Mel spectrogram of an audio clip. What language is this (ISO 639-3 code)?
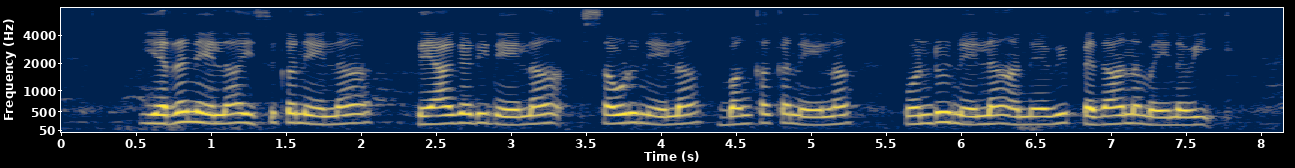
tel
